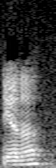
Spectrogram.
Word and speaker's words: Anna: Allah is a pretty common name but it's Anna it's not Anna it's Anna and on Elena that's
